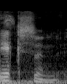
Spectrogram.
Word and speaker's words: XSYN: will unmute you guys exen is how you say it exen is how people say it and I'm sure it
